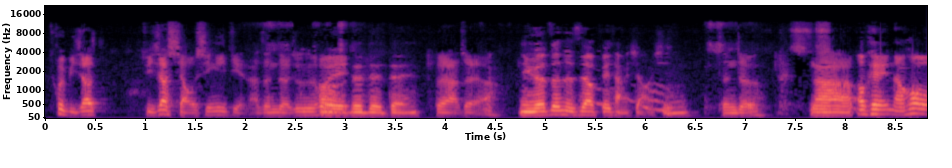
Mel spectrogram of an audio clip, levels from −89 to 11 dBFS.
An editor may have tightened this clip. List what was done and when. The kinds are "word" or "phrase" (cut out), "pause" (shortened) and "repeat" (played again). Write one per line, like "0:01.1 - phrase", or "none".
0:04.6 - pause
0:06.6 - word

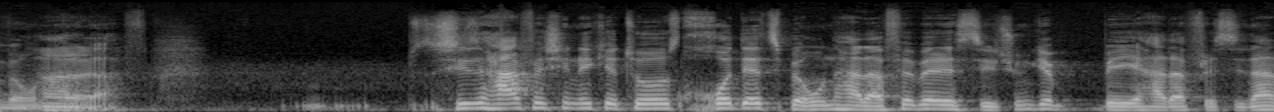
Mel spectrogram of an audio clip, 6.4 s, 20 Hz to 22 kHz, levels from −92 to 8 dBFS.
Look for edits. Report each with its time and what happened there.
0:03.4 - phrase

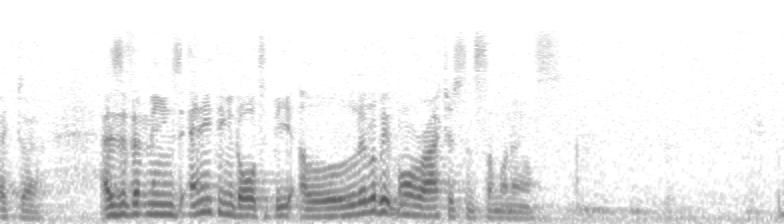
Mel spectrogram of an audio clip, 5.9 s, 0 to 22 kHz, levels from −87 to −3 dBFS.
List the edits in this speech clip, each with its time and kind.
none

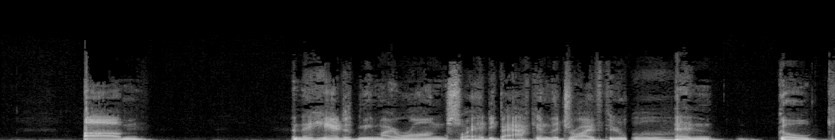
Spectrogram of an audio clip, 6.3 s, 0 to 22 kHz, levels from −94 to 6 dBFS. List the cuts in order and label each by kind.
0:03.4 - word
0:03.7 - word
0:04.7 - word

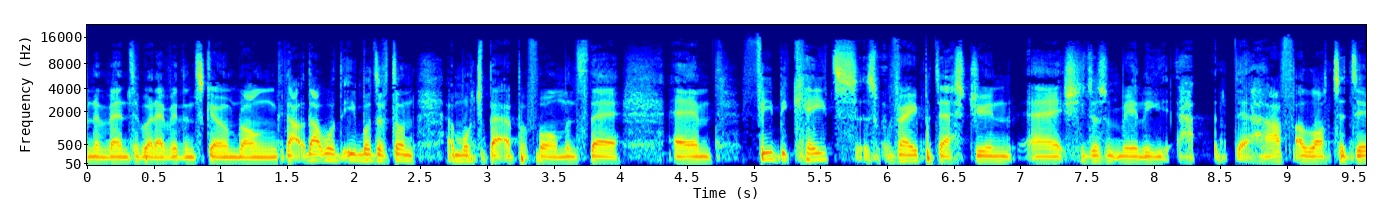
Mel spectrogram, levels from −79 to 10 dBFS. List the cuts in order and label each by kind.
0:05.9 - word

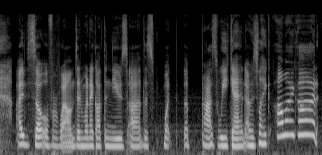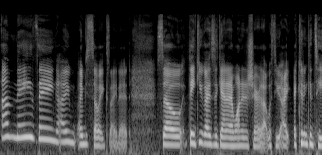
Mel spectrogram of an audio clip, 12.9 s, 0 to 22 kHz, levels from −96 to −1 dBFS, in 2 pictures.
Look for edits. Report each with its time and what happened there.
0:05.1 - word

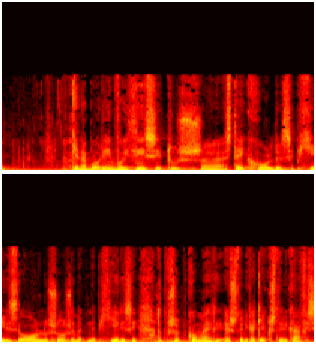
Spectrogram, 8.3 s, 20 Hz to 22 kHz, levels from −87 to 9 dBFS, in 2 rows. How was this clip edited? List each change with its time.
0:01.5 - word
0:04.4 - word
0:05.1 - word
0:06.2 - word

